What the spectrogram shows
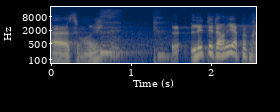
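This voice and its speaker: This is a man speaking with a Belgian accent. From Belgium. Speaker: climate researcher, panelist. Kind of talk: panel discussion.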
